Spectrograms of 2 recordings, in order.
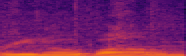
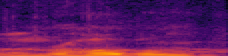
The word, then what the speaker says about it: Rehoboam: And we've seen the cradle, we've seen the forge, and we've seen the I say it wrong, not Reno bomb, but Rehoboam.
